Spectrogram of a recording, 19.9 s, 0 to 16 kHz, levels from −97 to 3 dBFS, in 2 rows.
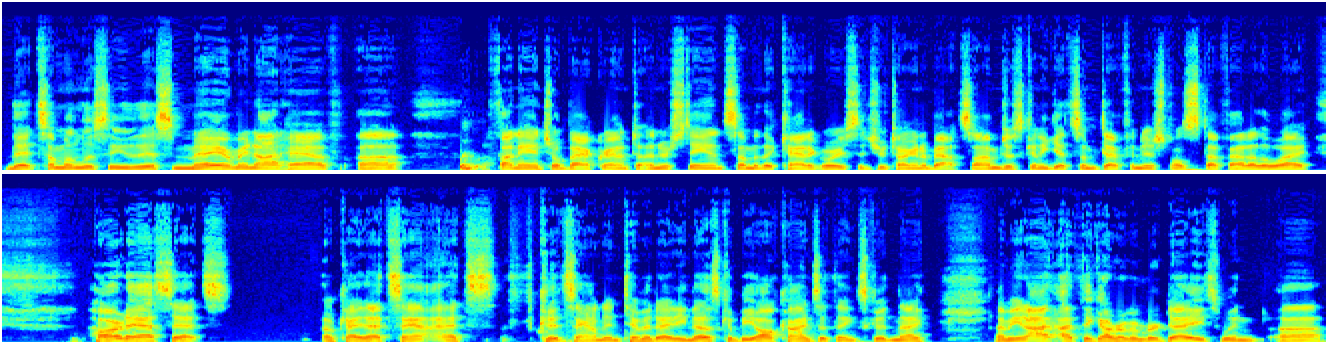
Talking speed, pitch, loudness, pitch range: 195 wpm, 135 Hz, -21 LUFS, 125-150 Hz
